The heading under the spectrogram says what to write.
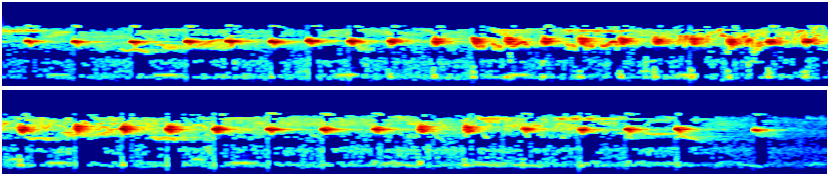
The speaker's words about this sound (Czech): Příště, až půjdete v jarním období okolo rybníka či zarostlé říčky, poslouchejte pozorně. Možná zaslechnete nezaměnitelný hlas Křástala vodního.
